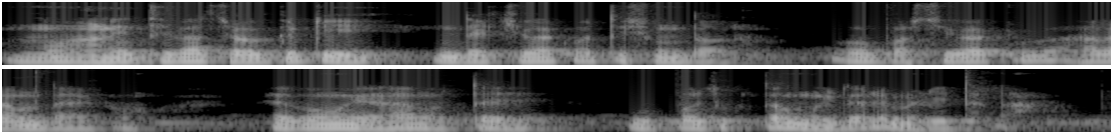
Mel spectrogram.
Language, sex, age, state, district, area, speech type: Odia, male, 60+, Odisha, Dhenkanal, rural, spontaneous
